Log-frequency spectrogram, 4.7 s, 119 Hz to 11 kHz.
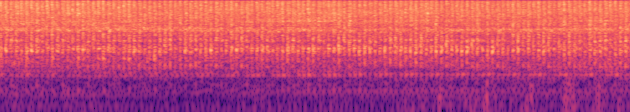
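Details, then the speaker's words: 1978 Mercedes 300D diesel with a new battery this spring idles with even clatter and a steady rhythm, with no misses or added knocks; it starts fine and the engine runs well. "but the car runs very good you know even binding just for the engine might be pretty decent"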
